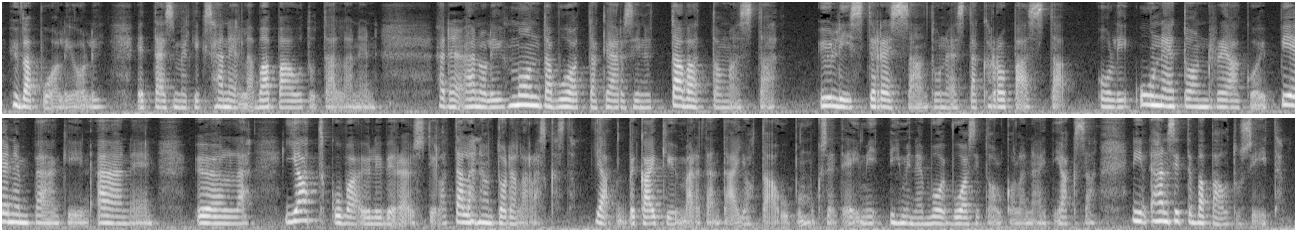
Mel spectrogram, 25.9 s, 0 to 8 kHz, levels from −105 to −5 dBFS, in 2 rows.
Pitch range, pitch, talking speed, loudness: 180-205 Hz, 190 Hz, 110 wpm, -21 LUFS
